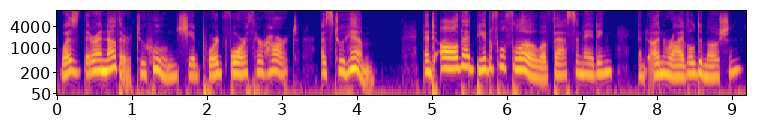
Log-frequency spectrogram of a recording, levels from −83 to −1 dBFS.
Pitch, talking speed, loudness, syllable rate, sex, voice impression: 200 Hz, 155 wpm, -17 LUFS, 4.8 syllables/s, female, very feminine, very adult-like, very middle-aged, thin, tensed, slightly powerful, bright, hard, clear, fluent, slightly cute, cool, intellectual, refreshing, very sincere, calm, very friendly, very reassuring, unique, very elegant, slightly wild, sweet, slightly lively, strict, sharp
